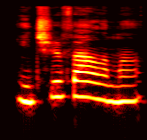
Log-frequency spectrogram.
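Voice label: "ni chi fan le ma" Chinese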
